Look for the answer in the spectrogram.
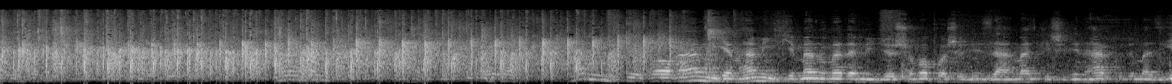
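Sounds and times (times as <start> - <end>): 
audience applause: 0.0 - 7.0
speech: 7.0 - 11.7.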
